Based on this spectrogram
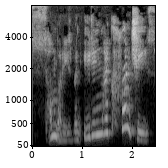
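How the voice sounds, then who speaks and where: A woman uses a growling, high-pitched, put-on character voice with very wide pitch swings. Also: moderate pace. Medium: read story.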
